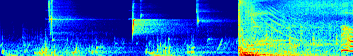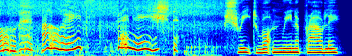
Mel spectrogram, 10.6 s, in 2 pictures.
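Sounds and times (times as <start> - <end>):
magic potion bubbling and gurgling: 0.0 - 8.9
loud sustained fizzing rush: 3.6 - 8.9
speech: 5.2 - 8.2, 8.8 - 10.4.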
